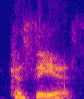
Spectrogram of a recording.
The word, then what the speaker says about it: Casillas: Casillas. Is that how you say it? Casillas.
